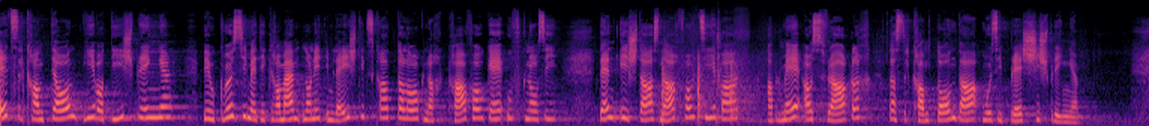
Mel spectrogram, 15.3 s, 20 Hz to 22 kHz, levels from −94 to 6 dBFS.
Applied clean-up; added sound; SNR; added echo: none; Gunshot, gunfire; 9 dB; none.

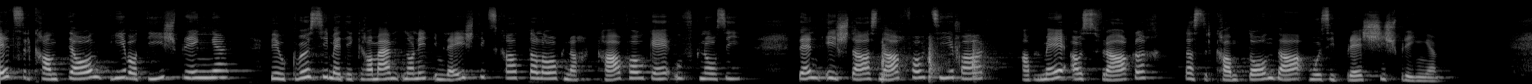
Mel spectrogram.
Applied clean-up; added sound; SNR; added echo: classical method log-MMSE.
